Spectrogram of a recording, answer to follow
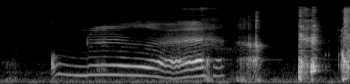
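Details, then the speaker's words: Infant coughing while straining to poop: a strained, whining cry, then about three short wet coughs with phlegm in the throat that the baby swallows back down rather than bringing up. "Batuk lagi. E dahanya gimana ngeluarinnya ya? Aduh. Aduh ditelan lagiah."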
